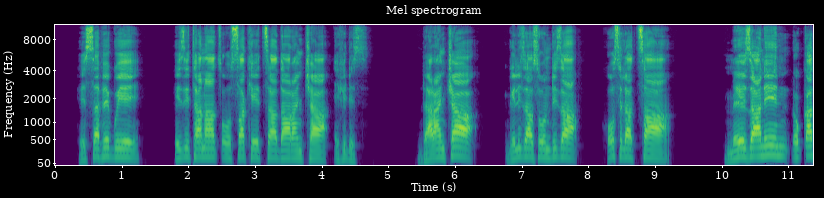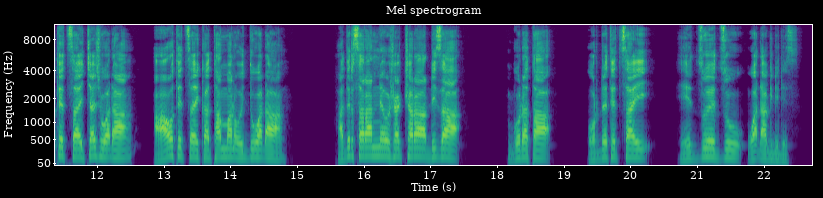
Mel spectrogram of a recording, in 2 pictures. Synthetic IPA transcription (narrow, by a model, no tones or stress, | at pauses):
hɛsːɐfɛɡʊjɛ | ɪzɪt̪ɐnɐt͡sʼo̞ːsːɐke̞ːt͡sːad̪aːɾɐnt͡ʃːaːɛfɪd̪ɛs | d̪aːɾɐnt͡ʃːaː | ɡɛlɪzasɔnd̪ɪzɐ | ɔsɪlɐt͡sːaː | meːzaːneːnɗɔkʼːɐt̪ɛt͡sːɐɪt͡ʃːɐʃ̬wɐɗɐ | aːwɔt̪ɛt͡sːɐjkːɐt̪ɐmːɐnɔjd̪ːʊwɐɗaː | hɐd̪ɪɾsɐɾɐnːɛɔʃ̬ɐt͡ʃːɐɾɐd̪ɪzɐ | ɡɔd̪ɐt̪ɐ | wɔɾd̪ɛt̪ɛt͡sːɐj | he̞ːd͡zːʊhe̞ːd͡zːʊwɐɗɐɡɪd̪ɪd̪ɛs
